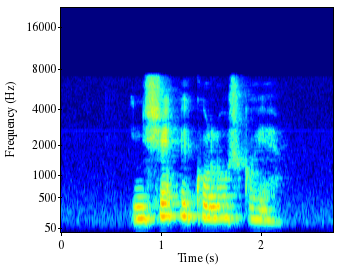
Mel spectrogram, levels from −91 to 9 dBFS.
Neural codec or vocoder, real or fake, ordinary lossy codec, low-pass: none; real; none; 7.2 kHz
